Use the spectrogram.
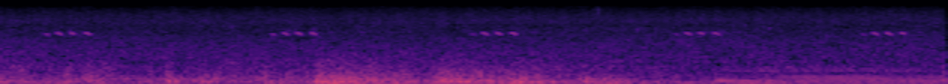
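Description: Steady rain with low rumbling thunder fills a video game scene, a soft wash of noise swelling slightly midway, with faint repeating high beeps from the game.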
